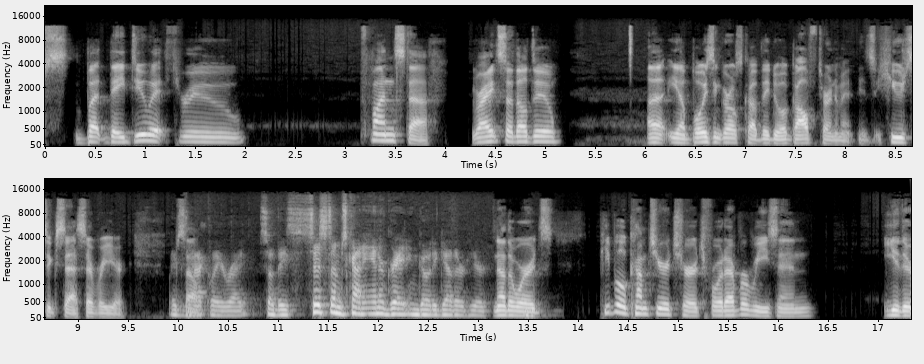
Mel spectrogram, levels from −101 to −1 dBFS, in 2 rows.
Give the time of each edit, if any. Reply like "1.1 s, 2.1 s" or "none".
9.9 s, 13.2 s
